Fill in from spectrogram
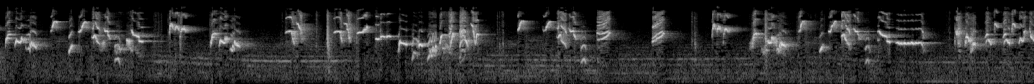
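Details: Oriental magpie-robin, or kacer, singing in a bait recording meant to make a kacer sing and open its tail. The song runs almost without a break, packed with sharp chirps, whistled slurs and fast twittering phrases.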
